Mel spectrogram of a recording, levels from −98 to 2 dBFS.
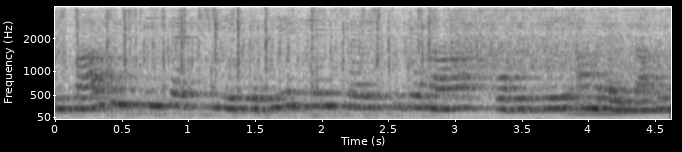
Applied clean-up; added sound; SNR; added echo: none; Bicycle; 16 dB; reverberation time 1.0 s.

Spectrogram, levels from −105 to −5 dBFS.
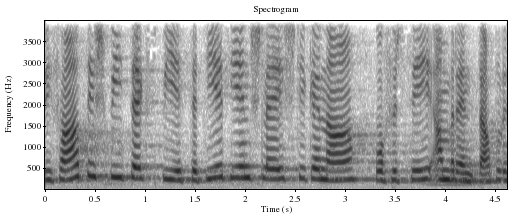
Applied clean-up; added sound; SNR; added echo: none; none; none; none.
